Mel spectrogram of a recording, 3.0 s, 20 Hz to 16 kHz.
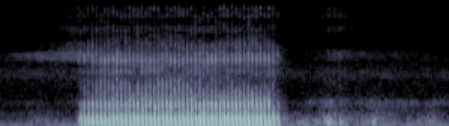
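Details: Tired bulldog sleeping peacefully and snoring loudly: one long, rough, buzzing snore of about 1.3 seconds, low and droning with a rattling texture, in a quiet indoor room.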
